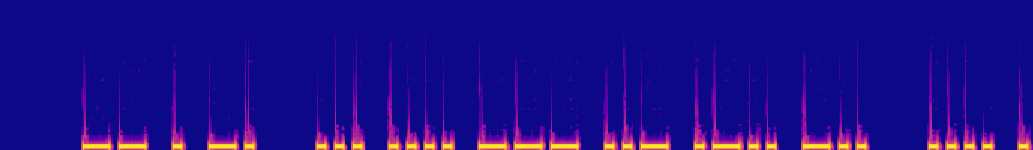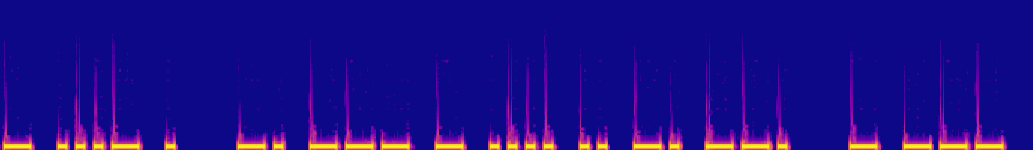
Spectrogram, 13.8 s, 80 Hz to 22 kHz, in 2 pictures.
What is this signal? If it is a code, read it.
Morse code, heard as a keyed tone, about 20 wpm, 700 Hz. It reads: MEN SHOULD HAVE NOTHING TO
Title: Sentences from Top 1000 Words - Review Part 3 - 20wpm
